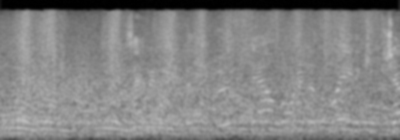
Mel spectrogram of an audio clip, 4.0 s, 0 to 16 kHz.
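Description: Winged sprint cars' 410 cubic-inch V8 engines running at full racing speed as several cars pass close by in quick succession, each engine's pitch falling as it goes past.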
